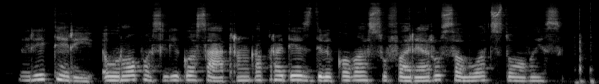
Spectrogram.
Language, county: Lithuanian, Utena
